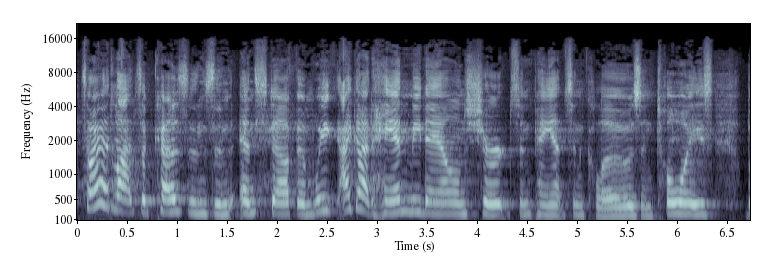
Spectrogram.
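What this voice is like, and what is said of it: Southern American accent. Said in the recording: “I'm from the South, in case you didn't pick up on an accent. I can't really hide it”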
